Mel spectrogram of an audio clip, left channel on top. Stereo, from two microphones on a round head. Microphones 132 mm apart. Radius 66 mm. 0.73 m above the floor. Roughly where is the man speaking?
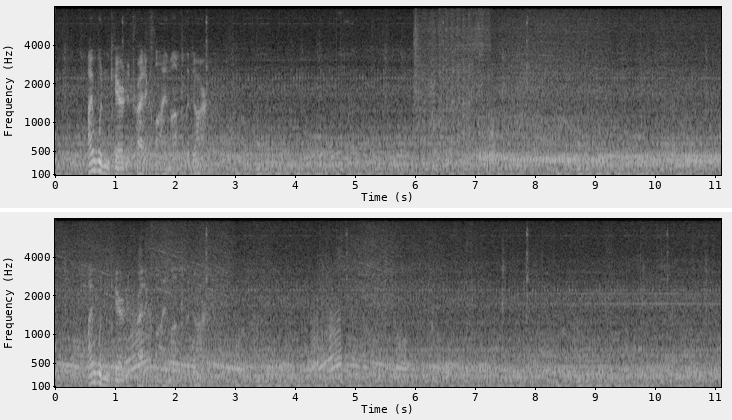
Left.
